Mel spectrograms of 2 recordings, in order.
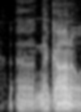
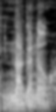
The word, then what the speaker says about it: Nagano: somebody said he says the announcers are saying it incorrectly. They keep saying Nagano, and it's Nagano. I'm like, really? Nagano. I go, yeah, that actually makes sense.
